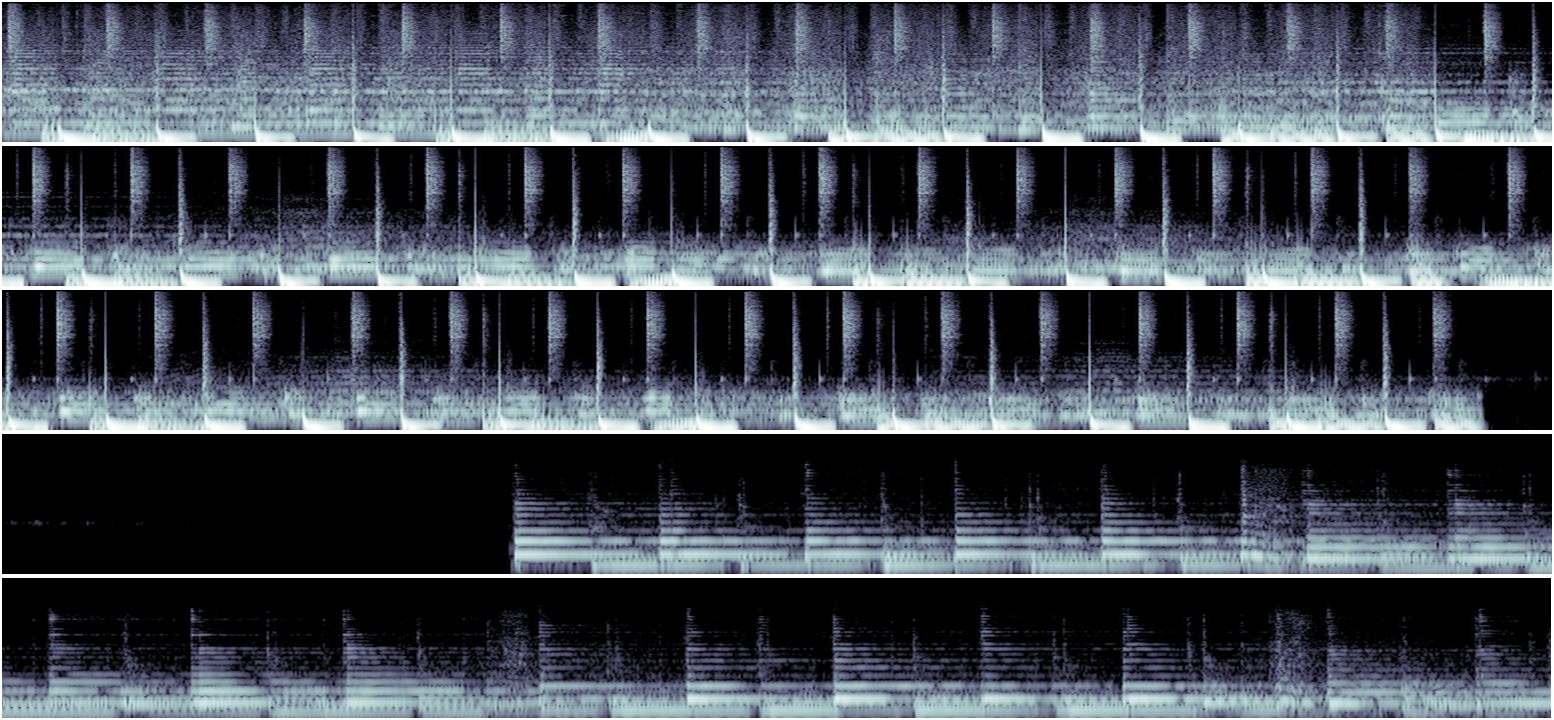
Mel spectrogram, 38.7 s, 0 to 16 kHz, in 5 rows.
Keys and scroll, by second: 27.2 ctrl+q.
